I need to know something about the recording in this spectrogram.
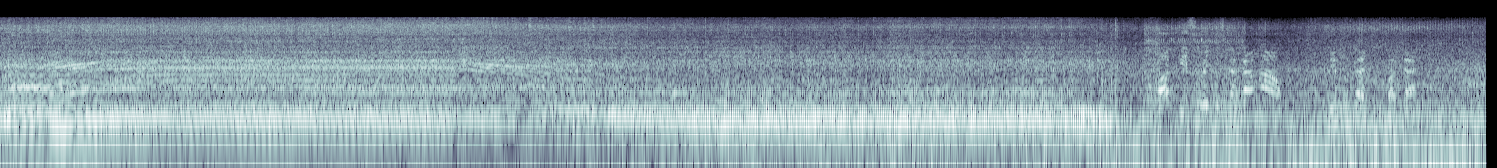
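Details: Small two-stroke grass trimmer after replacing the ignition module and adjusting its gap to the flywheel magnet: high, buzzy revs, drops back, then holds a steady speed; starts and runs properly; normal running after repair.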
